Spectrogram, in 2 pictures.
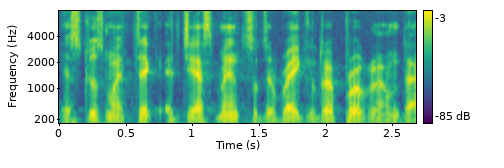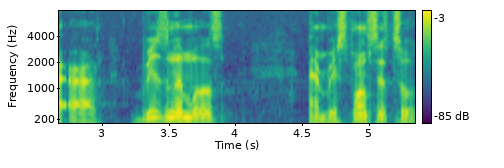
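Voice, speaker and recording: Dry and close with no echo, a man's fairly low voice carries ordinary pitch variation. He talks at a moderate pace. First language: not English. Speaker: college staff presenter. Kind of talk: staff training presentation. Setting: room with large audience.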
